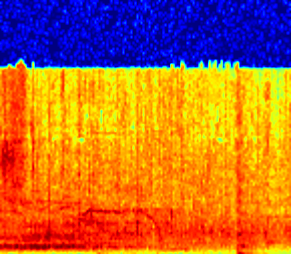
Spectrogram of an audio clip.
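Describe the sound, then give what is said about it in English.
An audience applauds steadily, a dense wash of many hands clapping at an even level for about three seconds, with a brief sharper burst near the end. “Let's give yourself a round of applause for that.”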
